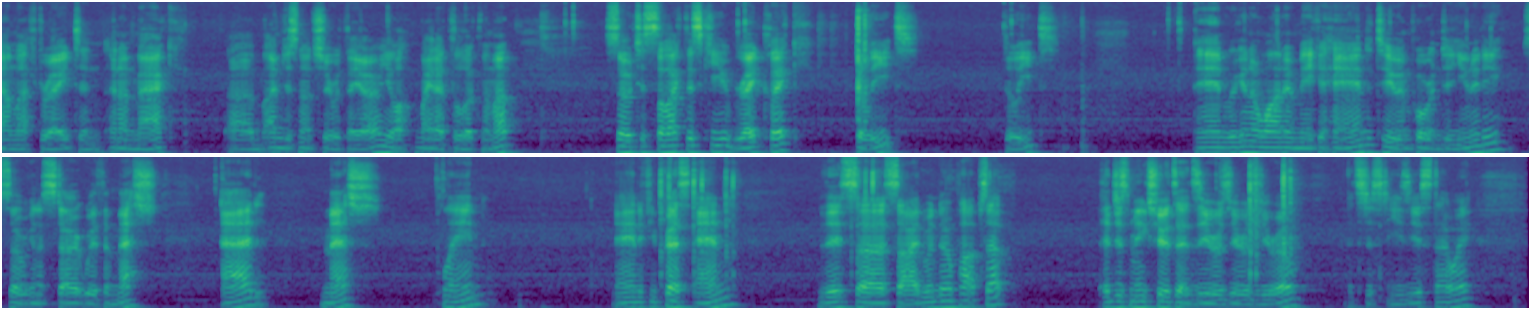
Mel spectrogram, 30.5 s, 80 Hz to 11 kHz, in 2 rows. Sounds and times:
Speech: 0.0s - 5.2s, 6.1s - 9.2s, 10.1s - 10.6s, 12.0s - 16.9s, 17.5s - 20.2s, 21.4s - 22.7s, 23.5s - 25.5s, 26.3s - 30.1s.

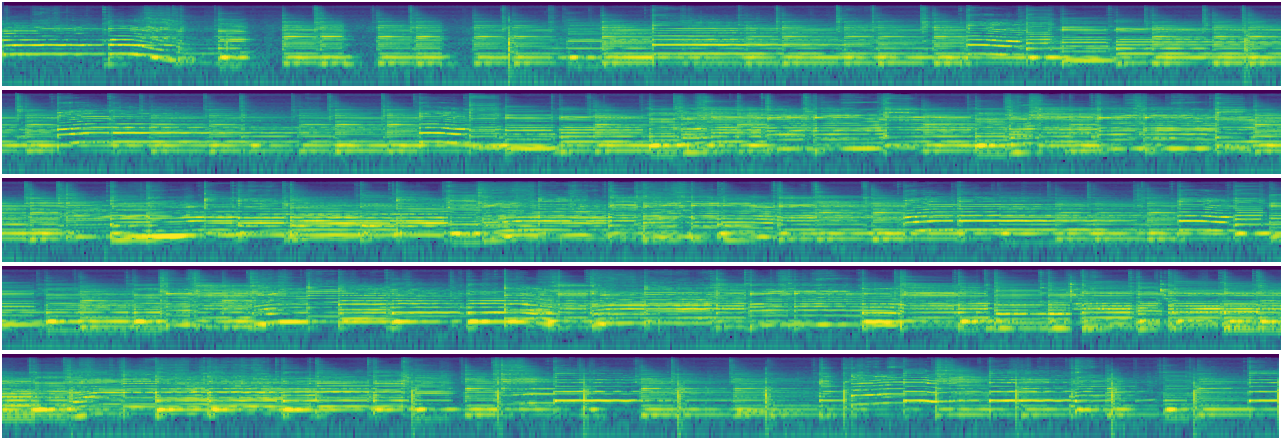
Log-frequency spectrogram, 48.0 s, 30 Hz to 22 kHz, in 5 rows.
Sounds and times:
Electric guitar: 0.0s - 47.9s
Strum: 0.0s - 47.9s.

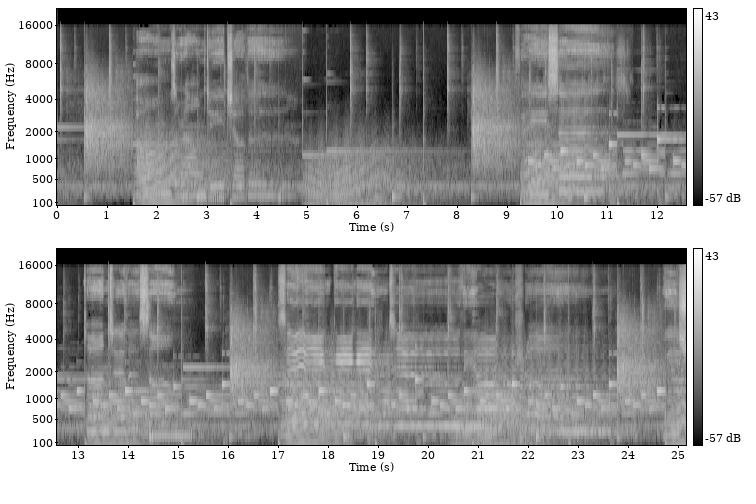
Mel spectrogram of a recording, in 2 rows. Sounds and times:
Music: 0.0s - 25.1s.

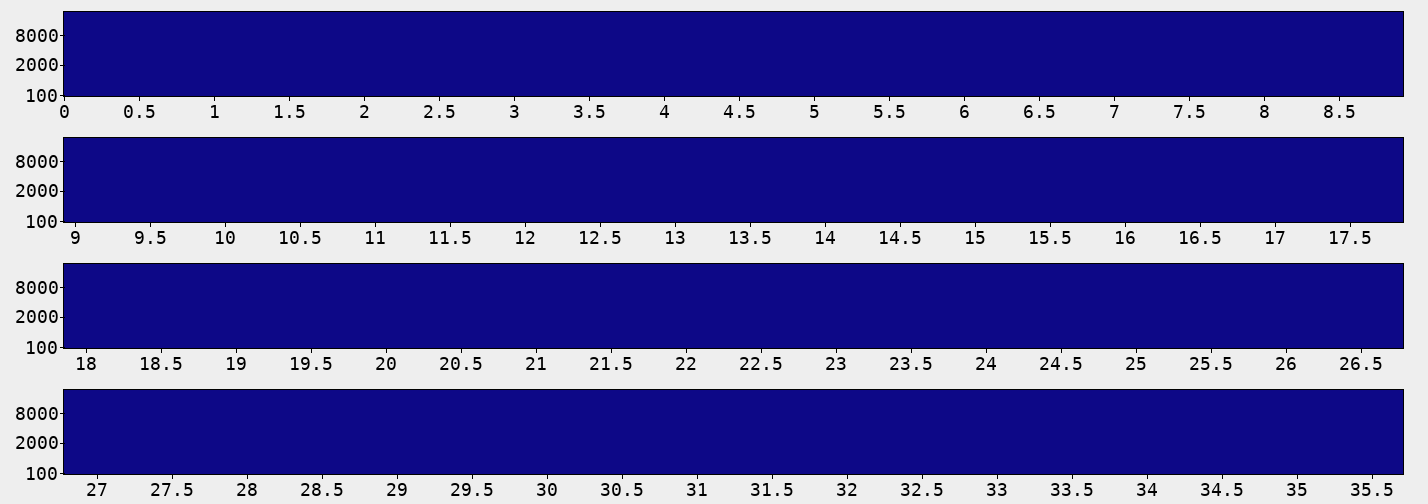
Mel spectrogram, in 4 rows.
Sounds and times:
Silence: 0.0s - 35.7s.

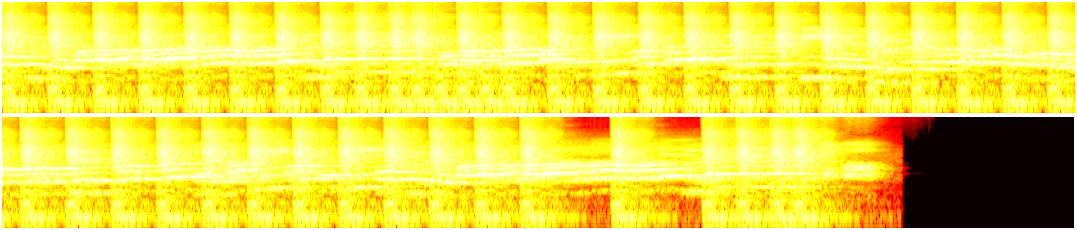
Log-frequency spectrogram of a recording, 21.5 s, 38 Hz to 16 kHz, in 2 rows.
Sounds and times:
Music: 0.0s - 19.8s.

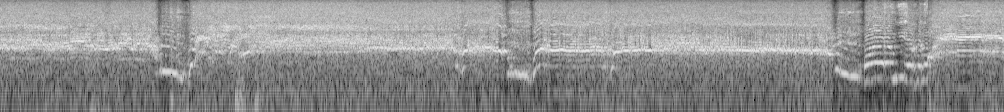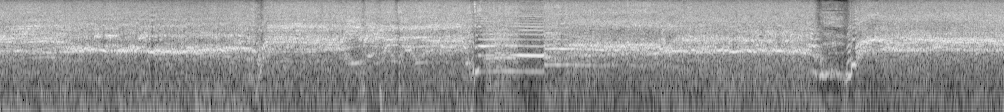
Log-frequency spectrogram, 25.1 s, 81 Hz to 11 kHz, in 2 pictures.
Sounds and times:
Screaming: 0.0s - 25.1s
Speech: 10.8s - 11.7s.

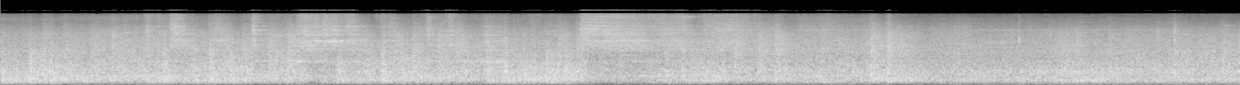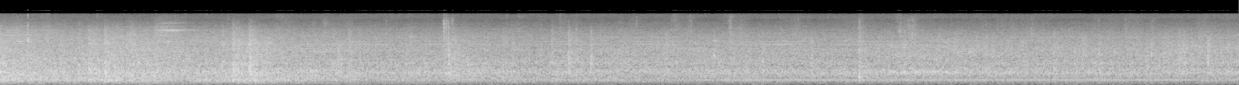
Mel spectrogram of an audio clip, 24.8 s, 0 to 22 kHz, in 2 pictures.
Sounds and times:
Clickety-clack: 0.0s - 9.2s, 10.2s - 15.2s
Railroad car, train wagon: 0.0s - 24.7s
Train: 0.0s - 24.7s.

